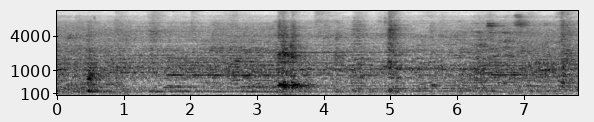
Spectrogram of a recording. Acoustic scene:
cafe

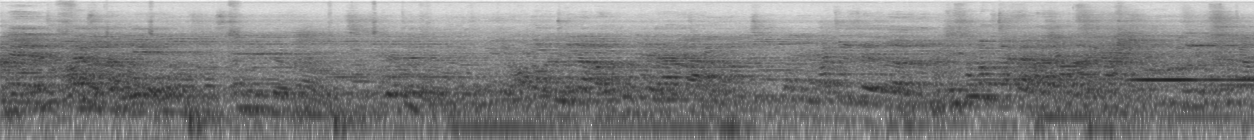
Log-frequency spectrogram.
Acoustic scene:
crowded indoor space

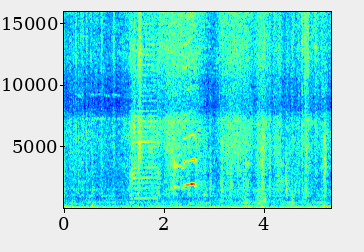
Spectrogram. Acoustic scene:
bus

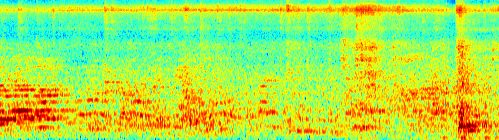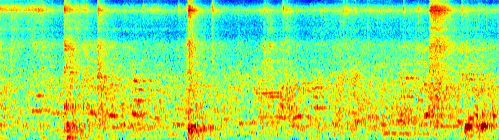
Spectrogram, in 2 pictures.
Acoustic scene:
cafe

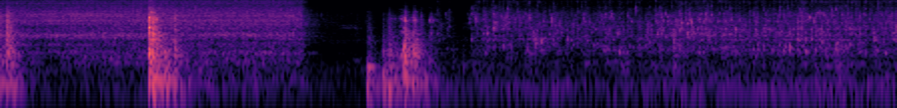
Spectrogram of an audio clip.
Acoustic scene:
kitchen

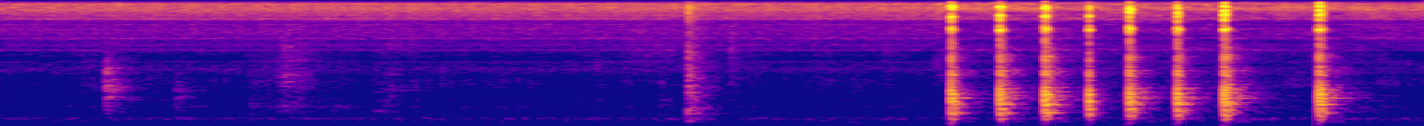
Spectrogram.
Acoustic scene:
kitchen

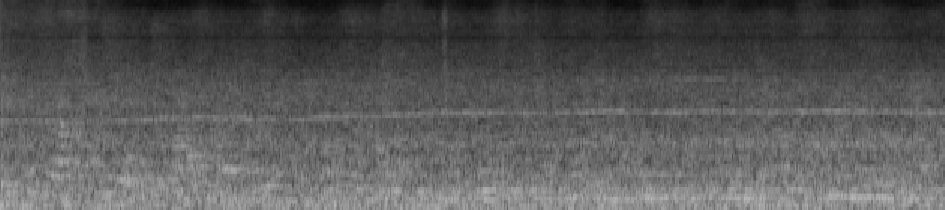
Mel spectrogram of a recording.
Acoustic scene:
subway station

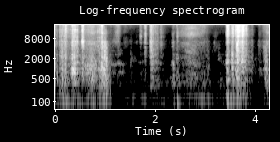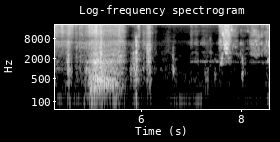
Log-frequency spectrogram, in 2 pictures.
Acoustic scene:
kitchen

